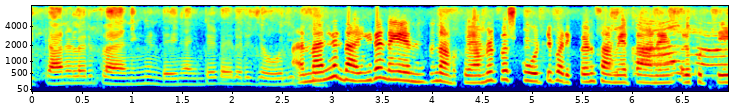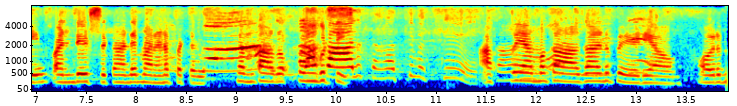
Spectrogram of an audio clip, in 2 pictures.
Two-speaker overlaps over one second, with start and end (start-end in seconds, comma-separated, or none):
11.6-13.1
